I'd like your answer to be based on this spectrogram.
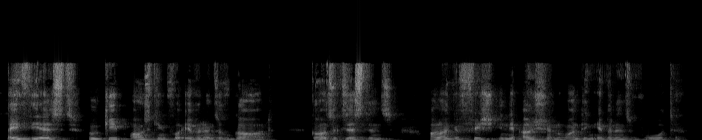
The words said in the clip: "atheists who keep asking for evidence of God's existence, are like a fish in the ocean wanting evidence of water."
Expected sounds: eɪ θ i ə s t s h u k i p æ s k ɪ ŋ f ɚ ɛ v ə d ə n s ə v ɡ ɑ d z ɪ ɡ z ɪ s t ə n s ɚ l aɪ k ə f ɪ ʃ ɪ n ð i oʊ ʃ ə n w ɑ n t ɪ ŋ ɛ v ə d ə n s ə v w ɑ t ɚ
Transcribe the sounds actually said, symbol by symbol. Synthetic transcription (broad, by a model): eɪ θ i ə s t s h u k i p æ s k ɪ ŋ f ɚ ɛ v ə d ə n s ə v ɡ ɑ d z ɪ ɡ z ɪ s t ə n s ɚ l aɪ k ə f ɪ ʃ ɪ n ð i oʊ ʃ ə n w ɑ n t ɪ ŋ ɛ v ə d ə n s ə v w ɑ t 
